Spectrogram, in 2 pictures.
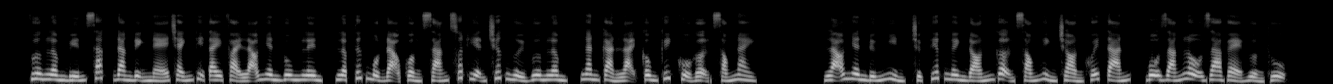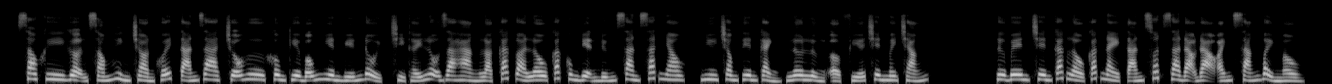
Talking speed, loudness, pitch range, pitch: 265 wpm, -23 LUFS, 180-225 Hz, 205 Hz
